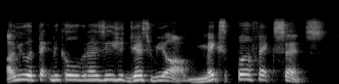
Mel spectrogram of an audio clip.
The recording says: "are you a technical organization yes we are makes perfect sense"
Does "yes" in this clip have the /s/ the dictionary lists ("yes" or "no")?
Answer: yes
